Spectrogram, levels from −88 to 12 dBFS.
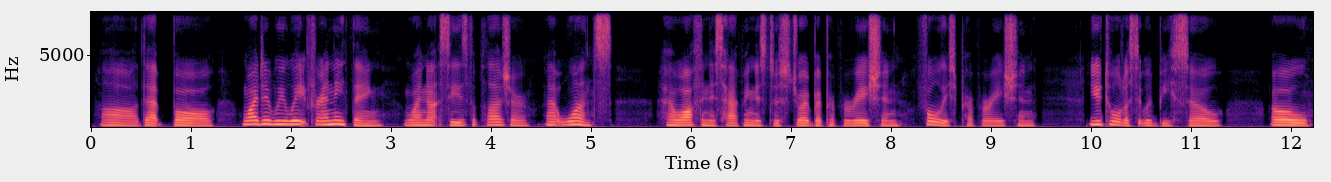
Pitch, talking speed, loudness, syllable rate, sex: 180 Hz, 140 wpm, -18 LUFS, 5.0 syllables/s, female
